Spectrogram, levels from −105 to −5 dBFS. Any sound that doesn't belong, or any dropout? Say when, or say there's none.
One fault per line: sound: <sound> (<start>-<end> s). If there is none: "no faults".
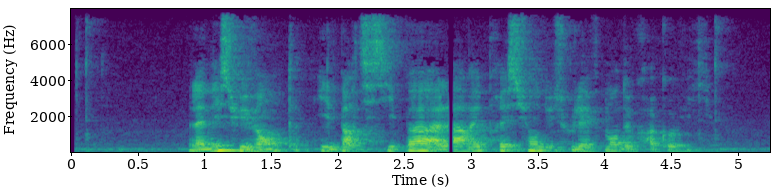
sound: dropout (2.8-2.9 s)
